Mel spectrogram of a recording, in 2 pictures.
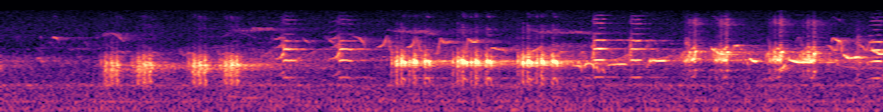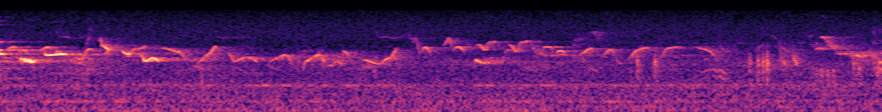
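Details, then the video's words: Great reed warbler song: loud, harsh, croaking notes repeated rapidly in the first half, then softer, varied chattering and grating phrases. "Drosselrohrsänger Gesang"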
